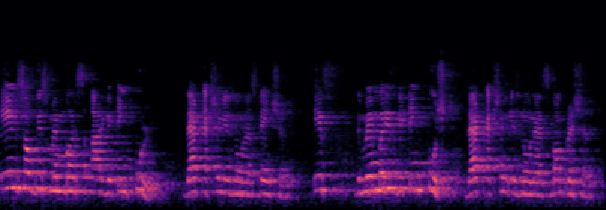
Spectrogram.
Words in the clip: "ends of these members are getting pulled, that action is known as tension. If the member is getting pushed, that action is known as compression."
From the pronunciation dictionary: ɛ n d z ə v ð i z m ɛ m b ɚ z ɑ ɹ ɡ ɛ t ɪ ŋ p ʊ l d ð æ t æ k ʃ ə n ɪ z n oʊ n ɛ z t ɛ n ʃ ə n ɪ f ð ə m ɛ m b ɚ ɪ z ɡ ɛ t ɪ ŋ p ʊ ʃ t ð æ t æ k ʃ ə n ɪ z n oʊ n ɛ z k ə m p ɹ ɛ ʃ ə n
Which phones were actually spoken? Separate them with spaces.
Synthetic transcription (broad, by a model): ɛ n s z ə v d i s m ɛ m b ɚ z ɑ ɹ ɡ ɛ t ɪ ŋ p ʊ l d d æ t æ k ʃ ə n ɪ z n oʊ n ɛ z t ɛ n ʃ ə n ɪ f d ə m ɛ m b ɚ ɪ z ɡ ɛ t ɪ ŋ p ʊ ʃ t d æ t æ k ʃ ə n ɪ z n oʊ n ɛ z k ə m p ɹ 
